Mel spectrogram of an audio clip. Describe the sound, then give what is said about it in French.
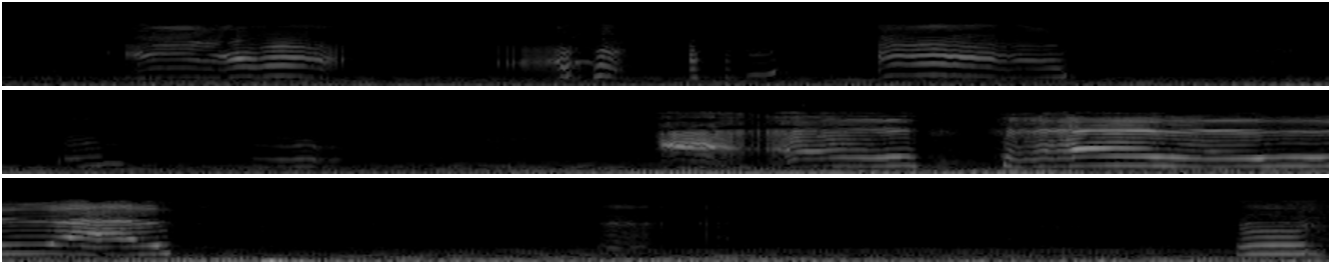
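A baby cries in several wavering, high-pitched bursts, with short pauses between them and a longer, more intense wail near the middle, over a low, steady rumbling background. “Le lendemain matin, euh, pardon, la journée passe et finalement, alors que je vais me coucher, les grattements reprennent encore et encore, puis ils s'intensifient et finissent par se transformer en cris de bébé.”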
